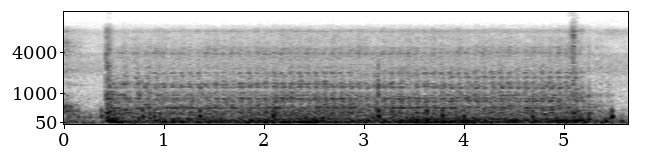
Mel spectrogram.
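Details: 1985 Ford F150 4.9 L inline-six 4x4 carbureted, unstarted for about two months: starter churns at an even beat for about five seconds without catching; extended cranking after sitting.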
